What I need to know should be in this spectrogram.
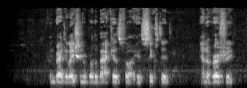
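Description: A middle-aged man speaks calmly and warmly, close to the microphone.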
